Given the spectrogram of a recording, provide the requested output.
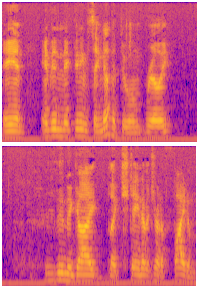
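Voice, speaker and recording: Here is a man with an ordinary speaking voice at medium pitch. He keeps a moderate pace and lively intonation. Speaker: comedian, podcast co-host. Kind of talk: casual podcast talk.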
